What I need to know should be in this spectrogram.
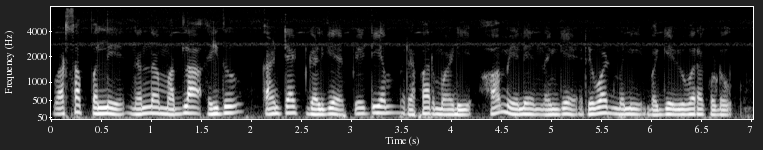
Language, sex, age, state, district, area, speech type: Kannada, male, 18-30, Karnataka, Chitradurga, rural, read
